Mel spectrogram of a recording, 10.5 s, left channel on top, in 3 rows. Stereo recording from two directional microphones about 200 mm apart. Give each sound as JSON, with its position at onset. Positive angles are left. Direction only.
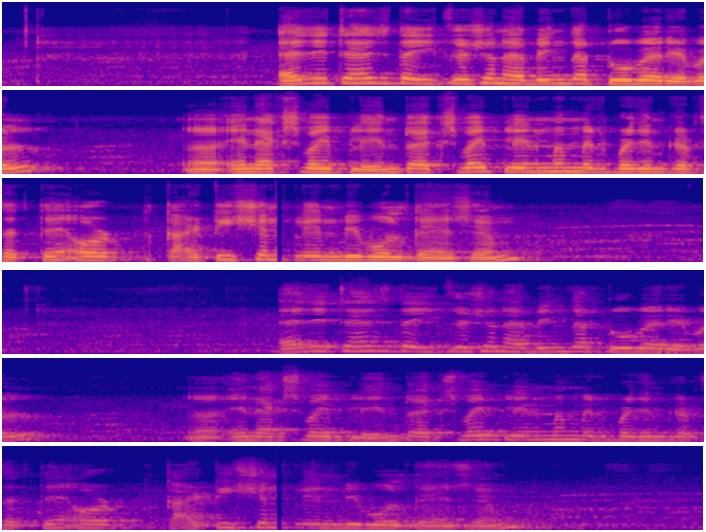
{"t": 1.4, "sound": "a man's voice", "side_deg": 45}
